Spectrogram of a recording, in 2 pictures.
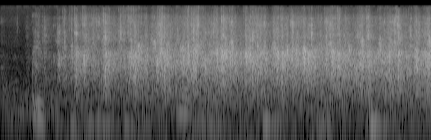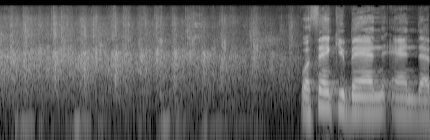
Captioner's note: audience applauding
